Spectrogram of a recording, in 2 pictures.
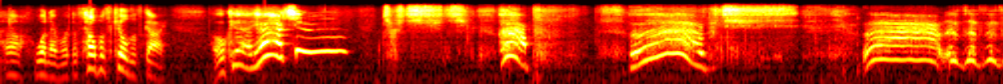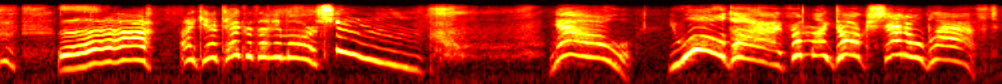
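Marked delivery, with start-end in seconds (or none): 2.1-14.2 high strained fight grunts; battle cries. Acted. 15.5-20.0 high, slow villain boast. Acted. Villain's dark attack speech.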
